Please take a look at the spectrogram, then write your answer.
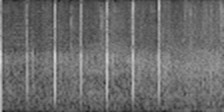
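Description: One person claps alone at an award ceremony, giving about eight sharp, evenly spaced claps that sound faint against a quiet room.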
